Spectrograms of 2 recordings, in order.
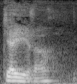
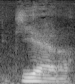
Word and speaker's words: gera: So not geira, but gera.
